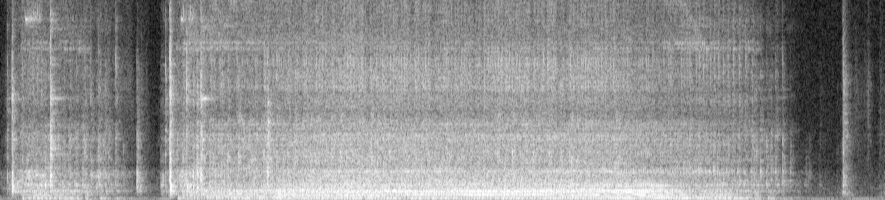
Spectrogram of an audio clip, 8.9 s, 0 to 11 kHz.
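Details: Power Pro 1000 watt two-stroke generator on mixed gas, pull started on choke after sitting a few weeks: steady buzzing drone holding even speed; runs smoothly and healthy, normal running.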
